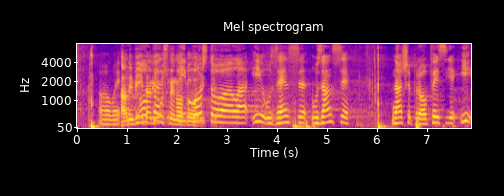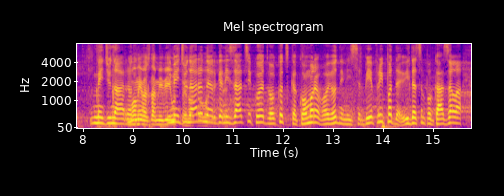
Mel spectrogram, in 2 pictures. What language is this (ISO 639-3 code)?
srp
